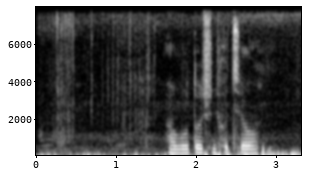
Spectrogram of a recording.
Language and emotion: Russian, neutral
